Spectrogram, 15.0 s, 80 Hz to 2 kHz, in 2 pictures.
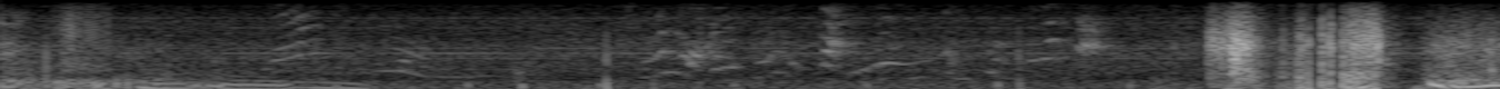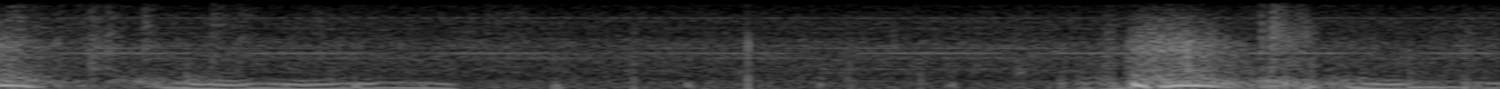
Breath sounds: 0.54-1.89 s: wheeze
5.96-6.99 s: inhalation
7.07-9.92 s: exhalation
7.08-7.78 s: wheeze
8.30-9.83 s: wheeze
13.05-14.16 s: inhalation
13.14-13.78 s: wheeze
14.16-15.00 s: exhalation
14.16-15.00 s: wheeze

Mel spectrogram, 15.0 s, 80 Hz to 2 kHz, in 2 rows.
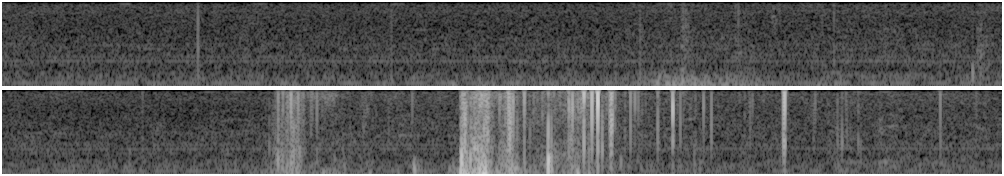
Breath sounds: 4.54-6.04 s: inhalation

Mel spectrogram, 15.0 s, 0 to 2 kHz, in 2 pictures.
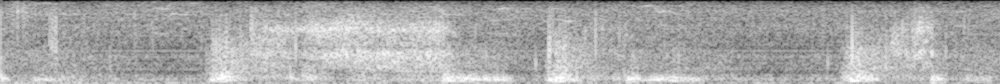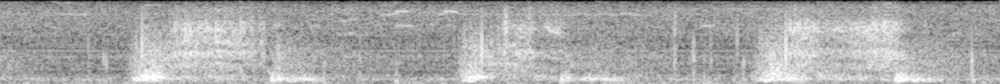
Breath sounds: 1.54-2.24 s: inhalation
2.24-3.92 s: exhalation
3.96-4.66 s: crackles
3.99-4.64 s: inhalation
4.64-5.77 s: exhalation
6.22-7.18 s: inhalation
8.41-9.46 s: crackles
8.42-9.47 s: inhalation
9.46-10.51 s: exhalation
10.89-11.72 s: inhalation
11.69-12.61 s: exhalation
13.11-13.81 s: inhalation

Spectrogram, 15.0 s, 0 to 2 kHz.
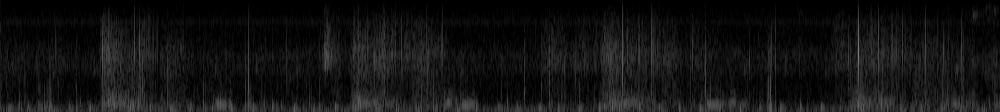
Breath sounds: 1.43-2.35 s: inhalation
1.43-2.35 s: crackles
2.35-3.94 s: exhalation
3.15-3.55 s: rhonchi
5.22-6.16 s: inhalation
5.22-6.16 s: crackles
6.17-7.29 s: exhalation
6.17-7.29 s: crackles
6.70-7.22 s: rhonchi
9.00-9.93 s: inhalation
9.00-9.93 s: crackles
9.95-11.74 s: exhalation
10.47-11.26 s: rhonchi
12.69-13.74 s: inhalation
12.69-13.74 s: crackles

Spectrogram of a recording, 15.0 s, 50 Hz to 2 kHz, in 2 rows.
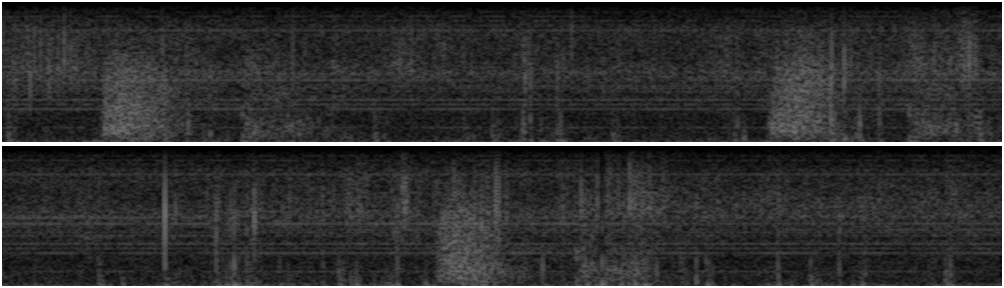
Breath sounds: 0.57-1.69 s: inhalation
1.69-2.71 s: exhalation
5.69-6.72 s: inhalation
6.72-7.57 s: exhalation
10.74-11.73 s: inhalation
11.73-12.56 s: exhalation

